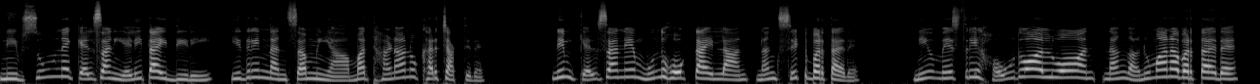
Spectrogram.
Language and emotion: Kannada, angry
